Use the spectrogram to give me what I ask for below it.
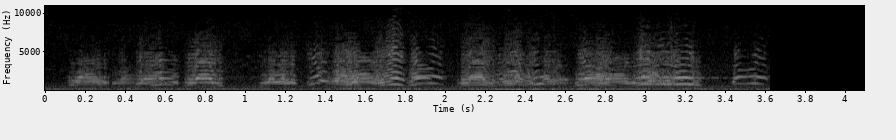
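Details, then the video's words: Geese honking in a group, rapid overlapping nasal honks in bursts separated by short pauses, then the sound cuts off abruptly. "Geese Honking"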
